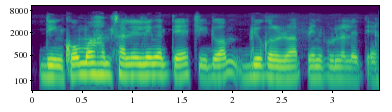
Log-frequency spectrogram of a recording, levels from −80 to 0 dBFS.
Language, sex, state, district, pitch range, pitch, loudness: Wancho, male, Arunachal Pradesh, Longding, 125-145 Hz, 135 Hz, -16 LUFS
